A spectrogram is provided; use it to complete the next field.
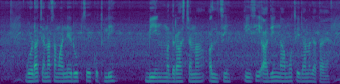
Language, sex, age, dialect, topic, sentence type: Hindi, male, 18-24, Hindustani Malvi Khadi Boli, agriculture, statement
